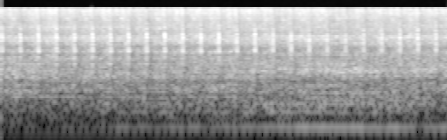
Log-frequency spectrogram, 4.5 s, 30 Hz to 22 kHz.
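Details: Land Rover 4.6 V8 at idle with a sharp, regular knock about three per second from inside the engine; suspected bad rod bearing, collapsed piston skirt or bad lifter, not confirmed.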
